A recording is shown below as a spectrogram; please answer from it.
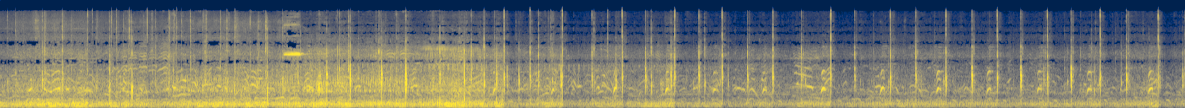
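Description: Frescobol paddles hitting the ball in a fast rally: sharp clacks at an even rhythm, about three every two seconds. Voices chatter in the background through roughly the first half.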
